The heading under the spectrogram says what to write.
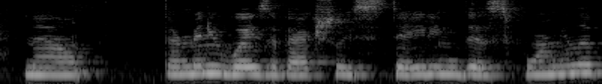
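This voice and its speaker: A woman talks at a fairly slow pace with a fairly high pitch. Her intonation stays monotone and flat over noticeable background noise. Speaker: chemistry teacher. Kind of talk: tutorial. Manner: loud.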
